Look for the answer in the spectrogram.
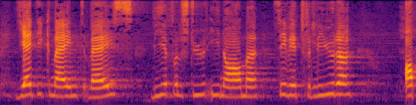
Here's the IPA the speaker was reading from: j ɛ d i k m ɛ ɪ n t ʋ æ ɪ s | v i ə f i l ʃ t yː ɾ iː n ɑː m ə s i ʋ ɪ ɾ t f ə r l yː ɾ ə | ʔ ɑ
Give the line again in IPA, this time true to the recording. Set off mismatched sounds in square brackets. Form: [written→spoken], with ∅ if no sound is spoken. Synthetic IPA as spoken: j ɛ d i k m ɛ ɪ n t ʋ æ ɪ s | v i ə f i l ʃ t yː ɾ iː n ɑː m ə s i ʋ ɪ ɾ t f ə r l yː ɾ ə | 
